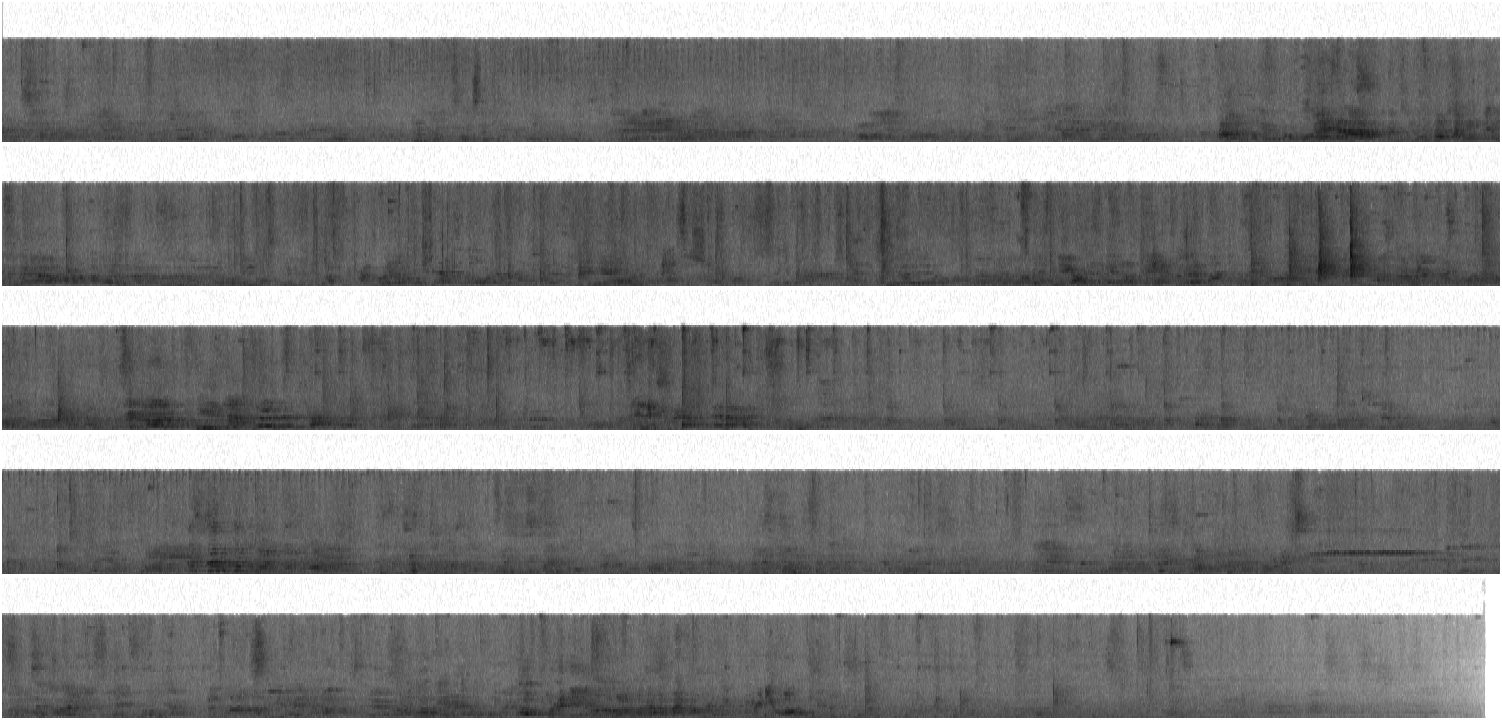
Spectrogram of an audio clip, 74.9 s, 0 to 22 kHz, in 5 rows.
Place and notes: recorded june 28th, 2008, around 10 p. m.
project: "hasenbrot - a private sound diary"
Mannheim, Germany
